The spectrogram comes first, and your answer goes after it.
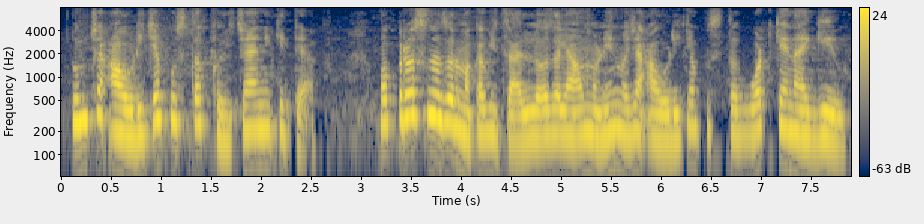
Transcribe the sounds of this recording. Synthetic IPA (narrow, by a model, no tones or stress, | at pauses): t̪umt͡ɕãʔaʋɽit͡ɕjãpust̪əkʰːəjt͡ɕãanikit̪ja̰k | ʋəpɾəsnəd͡zoɾm̤əkaʋit͡saɾlɔd͡zaljãʋam̤əɽ̃iːnm̤əd͡ʑãʔawɽit͡ɕjãpust̪əkʋəʈkeɽ̃ajɡeʋ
